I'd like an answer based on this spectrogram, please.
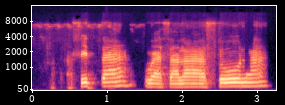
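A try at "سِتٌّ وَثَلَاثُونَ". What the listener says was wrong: Situ, bukan sita.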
